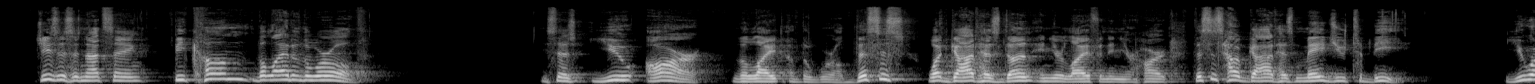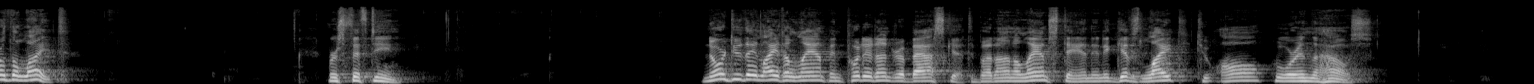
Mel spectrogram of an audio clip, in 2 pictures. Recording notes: Grace Church Sermon Audio.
